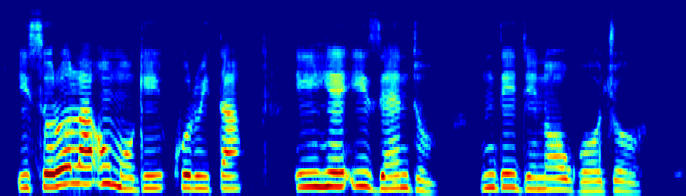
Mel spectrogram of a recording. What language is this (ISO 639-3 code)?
ibo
